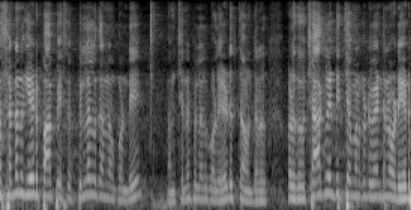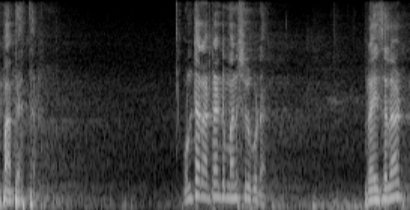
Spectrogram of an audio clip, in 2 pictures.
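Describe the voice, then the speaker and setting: A man preaching a sermon as pastor, emphatic, swinging between loud exhortation and soft asides. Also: high-pitched. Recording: long hall reverb.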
